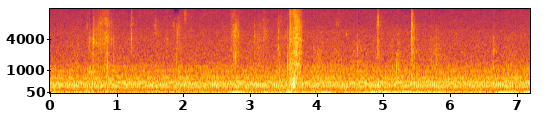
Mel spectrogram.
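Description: Faint crunching and chewing of Kyochon Honey Combo fried chicken with the mouth closed: scattered soft crisp crackles, the loudest about three and a half seconds in, over a steady low hum.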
